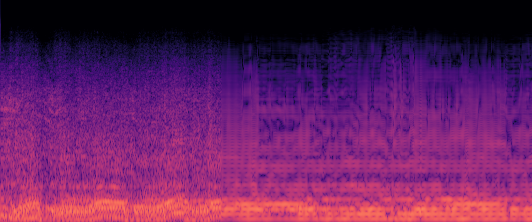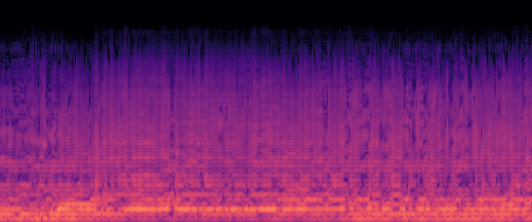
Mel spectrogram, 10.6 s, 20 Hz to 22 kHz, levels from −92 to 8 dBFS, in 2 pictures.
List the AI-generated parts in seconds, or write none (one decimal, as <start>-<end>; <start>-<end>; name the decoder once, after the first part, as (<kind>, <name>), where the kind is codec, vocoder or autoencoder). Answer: 2.2-10.6 (vocoder, BigVGAN v2)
